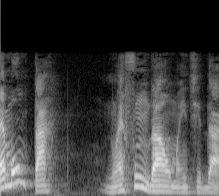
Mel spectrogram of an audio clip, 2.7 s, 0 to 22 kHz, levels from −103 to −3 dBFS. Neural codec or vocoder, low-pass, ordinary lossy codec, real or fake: none; 7.2 kHz; none; real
